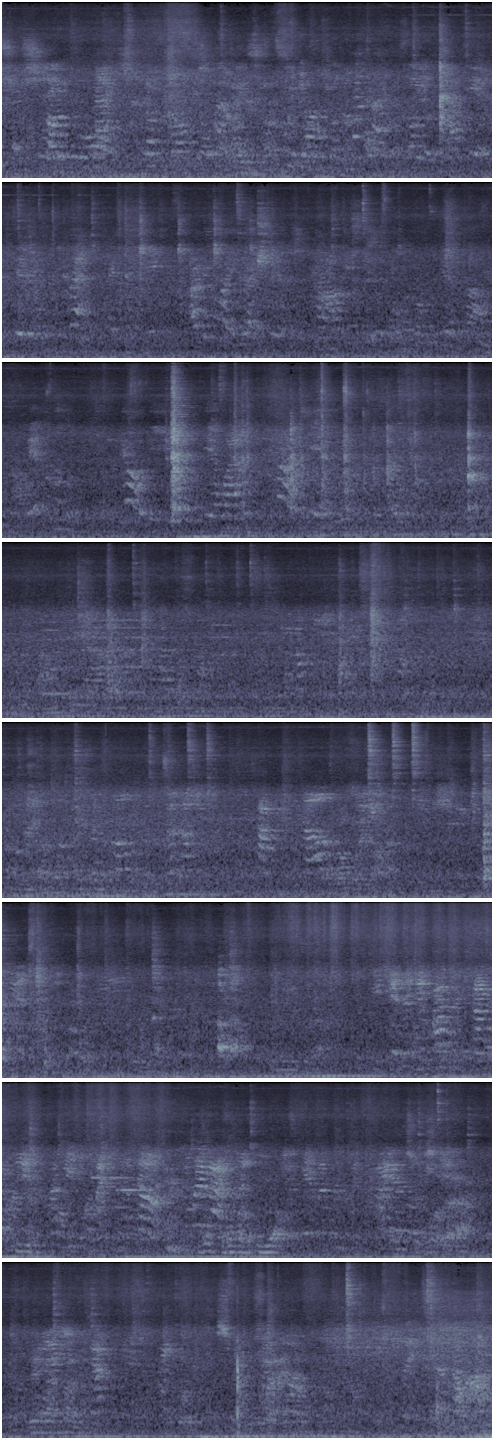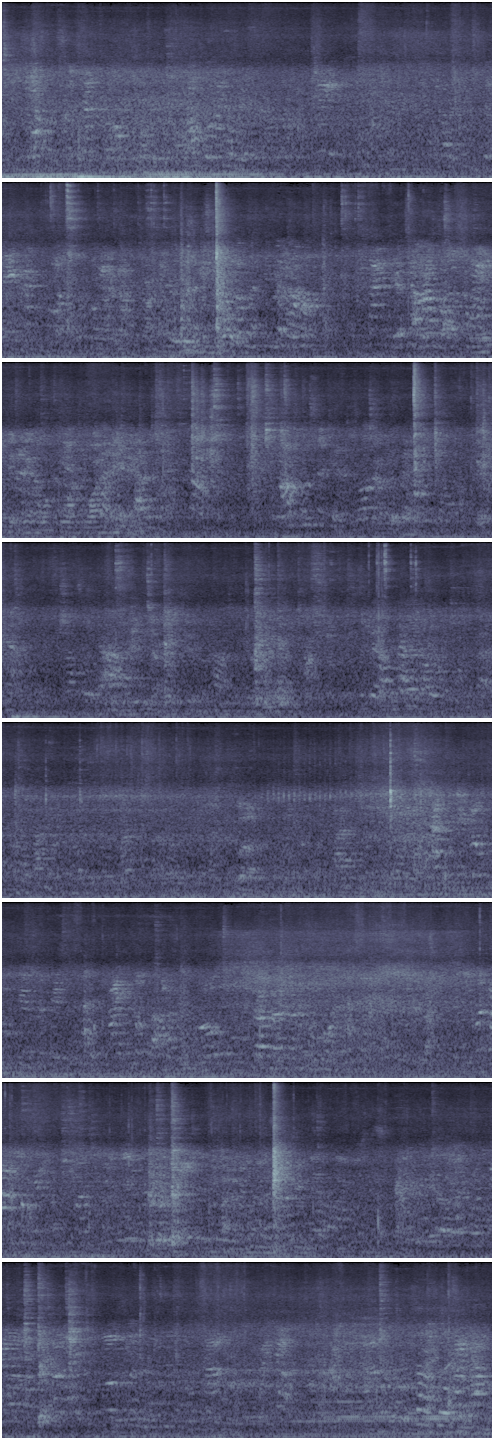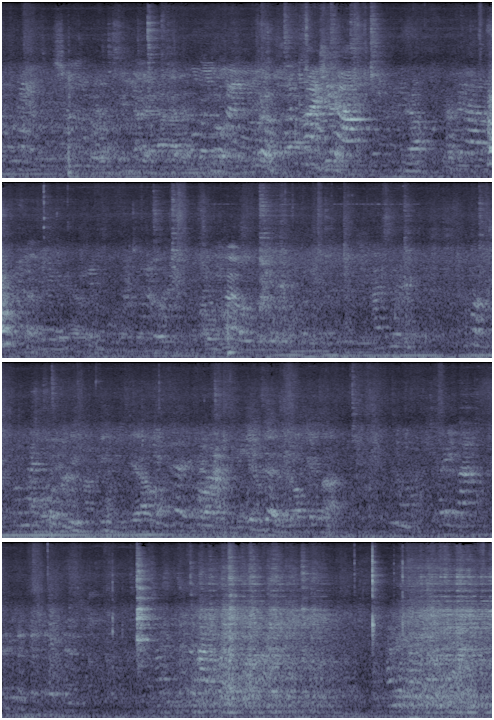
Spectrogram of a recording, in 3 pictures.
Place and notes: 廟口牛肉麵, Xihu Township - In the beef noodle shop
In the beef noodle shop, Traffic sound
